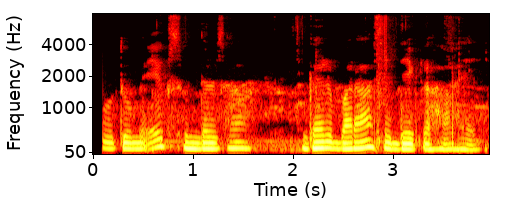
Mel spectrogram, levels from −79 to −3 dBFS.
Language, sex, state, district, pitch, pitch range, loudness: Hindi, male, Arunachal Pradesh, Lower Dibang Valley, 125 Hz, 115-135 Hz, -16 LUFS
